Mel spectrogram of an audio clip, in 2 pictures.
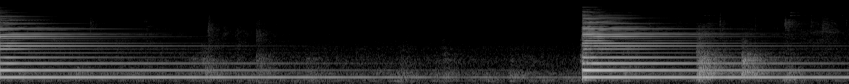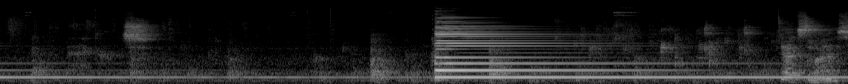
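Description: The high E string of a guitar is plucked three times during tuning, each note ringing out steadily and slowly fading before the next pluck, close and clear with no voices.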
